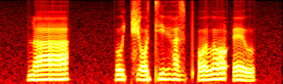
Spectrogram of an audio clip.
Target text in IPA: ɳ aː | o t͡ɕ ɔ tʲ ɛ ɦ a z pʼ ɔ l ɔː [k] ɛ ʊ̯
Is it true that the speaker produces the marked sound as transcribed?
no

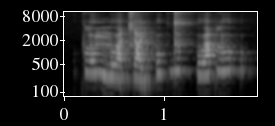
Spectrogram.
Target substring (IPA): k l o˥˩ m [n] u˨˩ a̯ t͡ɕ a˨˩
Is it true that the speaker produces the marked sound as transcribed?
yes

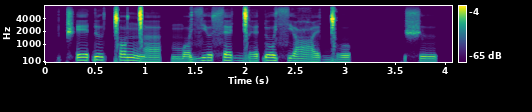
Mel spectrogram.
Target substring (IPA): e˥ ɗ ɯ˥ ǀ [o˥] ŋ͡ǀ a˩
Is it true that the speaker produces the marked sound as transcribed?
no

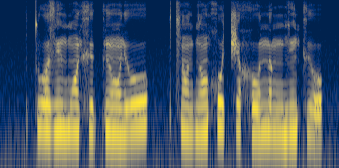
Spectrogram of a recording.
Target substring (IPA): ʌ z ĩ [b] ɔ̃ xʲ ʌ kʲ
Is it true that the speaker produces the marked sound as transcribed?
yes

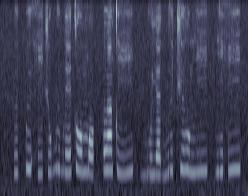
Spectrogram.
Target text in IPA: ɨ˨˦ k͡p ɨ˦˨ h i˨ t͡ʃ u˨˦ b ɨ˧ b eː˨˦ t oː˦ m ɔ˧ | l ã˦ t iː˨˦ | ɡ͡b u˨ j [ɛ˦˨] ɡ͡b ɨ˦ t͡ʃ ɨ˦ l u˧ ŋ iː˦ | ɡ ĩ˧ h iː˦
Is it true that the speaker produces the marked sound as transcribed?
no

